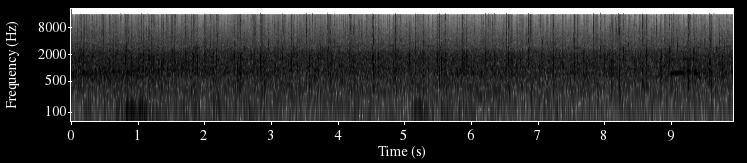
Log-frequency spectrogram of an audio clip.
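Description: Large stadium crowd applauding steadily, many hands clapping at once.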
